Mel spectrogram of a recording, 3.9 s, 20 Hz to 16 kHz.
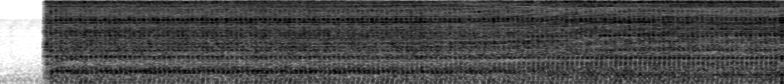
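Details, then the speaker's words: K2 jump starter's built-in air compressor inflating a tire from 5 to a 40 PSI auto-stop, about 14 PSI after 5 minutes, 15-minute run limit: steady high, buzzy rattle at even pitch. Normal running. "Now it should automatically stop when it hits 40 pounds of pressure. And we'll see how long it takes."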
